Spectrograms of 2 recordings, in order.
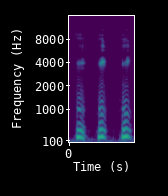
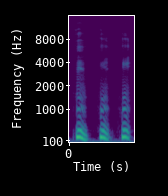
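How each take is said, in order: No difference in how they are said.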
